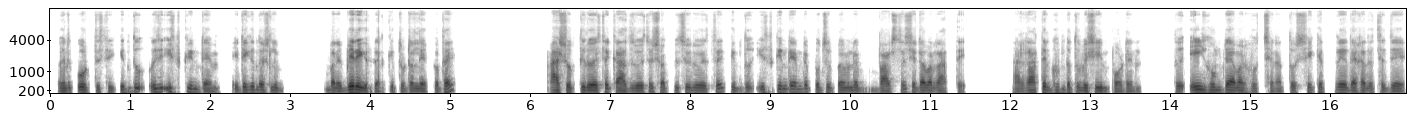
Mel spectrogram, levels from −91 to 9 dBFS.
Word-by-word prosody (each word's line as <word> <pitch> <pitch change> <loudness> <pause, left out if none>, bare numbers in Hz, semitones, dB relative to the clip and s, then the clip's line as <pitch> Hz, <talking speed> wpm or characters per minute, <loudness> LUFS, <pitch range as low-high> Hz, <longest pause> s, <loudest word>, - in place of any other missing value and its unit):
আর 105 - +2
করতেছি। 105 -5 +1
কিন্তু 155 +6 0 0.2
ওই - - +5
যে, - - +3 0.2
স্ক্রিন 145 -3 -2
টাইম 95 -3 0 0.3
এটা - - -2
কিন্তু 120 -1 +1
আসলে 115 -1 -3 0.7
মানে 105 -2 +3
বেড়ে 130 -1 +12
গেছে - - -2
আরকি, - - -12
টোট্যালি 100 -1 -1
এককথায়। - - 0 1.3
আসক্তি - - +1
রয়েছে, 110 +4 +6
কাজ 100 -2 +3
রয়েছে, 105 0 +1
সবকিছুই 110 +2 -3
রয়েছে। 105 +6 0
কিন্তু 110 -5 -6 0.3
স্ক্রিন 135 -1 -2
টাইমটা 135 +2 0
প্রচুর 115 -2 -4
পরিমাণে 110 0 0 0.3
বাড়ছে, 100 +2 -1
সেটা 120 -2 -1
আবার 110 -1 +2
রাতে। 100 - -8 0.7
আর, 95 - -3
রাতের 110 +3 +2
ঘুমটা 120 +2 -3
তো - - -2
বেশি 105 - 0
ইম্পরট্যান্ট। 95 -2 -5 0.4
তো, - - -5 0.2
এই 130 - +7
ঘুমটা 115 0 +2
আমার, 110 -1 +2
হচ্ছে 95 -1 -8
না। - - -5
তো - - -4
সেক্ষেত্রে 120 +1 -4
দেখা 105 0 +2
যাচ্ছে 95 -1 -6
যে, 100 - +2
110 Hz, 170 wpm, -24 LUFS, 100-120 Hz, 1.3 s, বেড়ে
